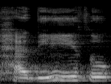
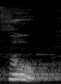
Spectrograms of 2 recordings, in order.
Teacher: حدیث، یہ ہا ہے ہوا کے ساتھ میں نکلتی ہے، حدیث، یہ ثا ہے تو سو نہیں بولنا، سین کی آواز میں نہیں بولنا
